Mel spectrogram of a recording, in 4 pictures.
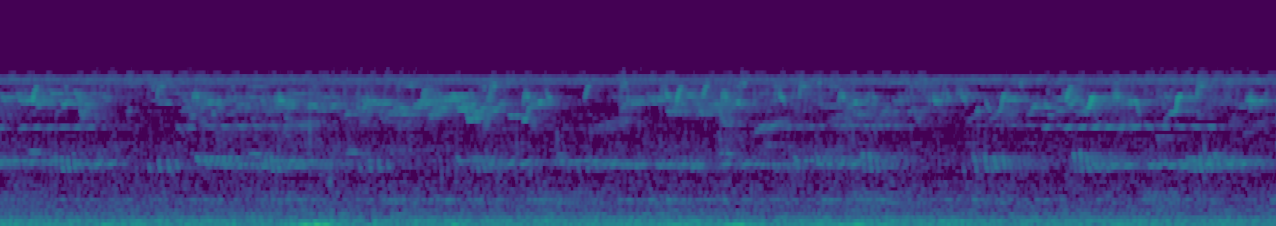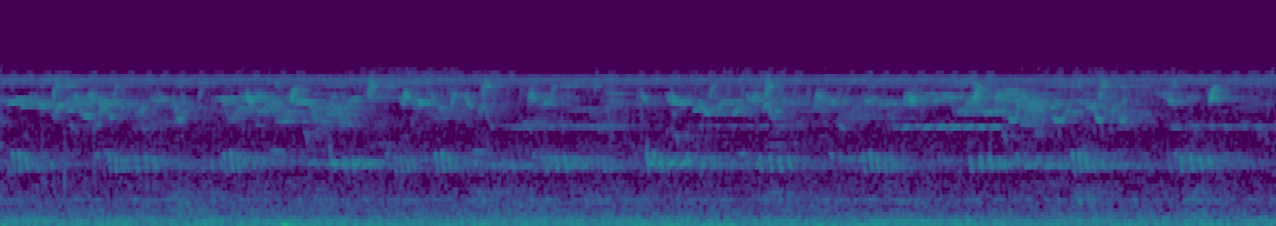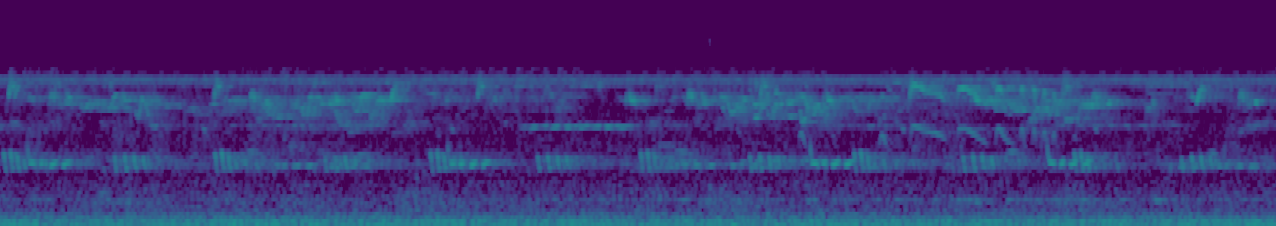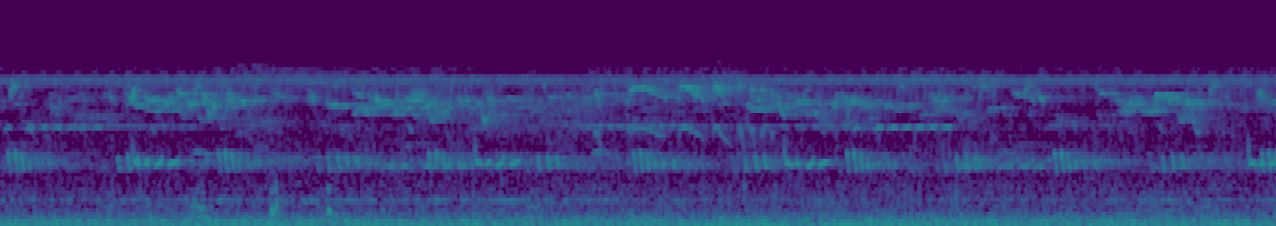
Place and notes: Bird sounds, Crowing sounds, Morning road in the mountains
